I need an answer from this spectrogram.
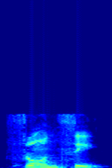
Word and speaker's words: français: This accent means that you have to pronounce this sound as an S, not C. For example, français. Because of this accent, you will pronounce the C sound as an S sound, and the pronunciation will be français, français, français, français.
